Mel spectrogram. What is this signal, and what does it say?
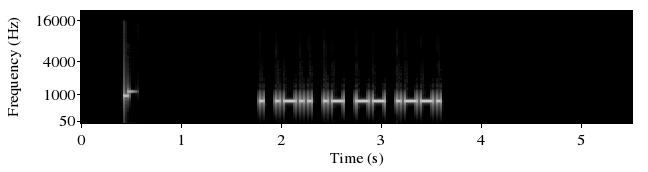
Morse code, heard as a keyed tone, about 30 wpm, 700 Hz. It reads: ELAMP
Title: Code Groups - 5 Letters - 30wpm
